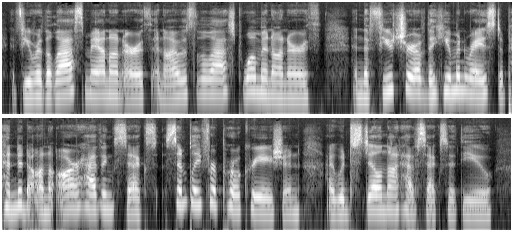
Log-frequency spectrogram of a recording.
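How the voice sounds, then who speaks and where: The pace is moderate, and the pitch variation is ordinary in a normal speaking voice. No echo colors the dry, close sound. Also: woman, medium pitch for a woman. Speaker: podcast host. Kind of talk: casual chat.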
